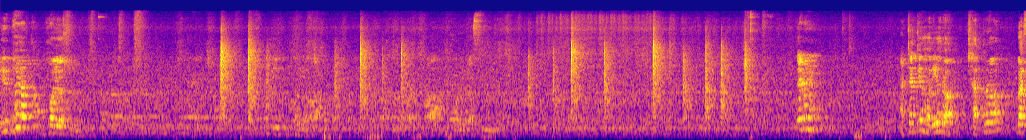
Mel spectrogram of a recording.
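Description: A woman speaks clearly and steadily, close by.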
